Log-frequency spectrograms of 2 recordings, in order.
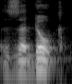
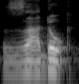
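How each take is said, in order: First: The second syllable has an O vowel. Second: The second syllable has an O vowel.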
